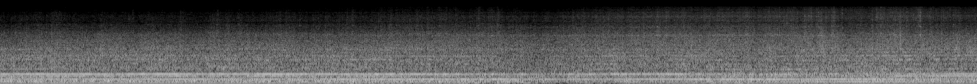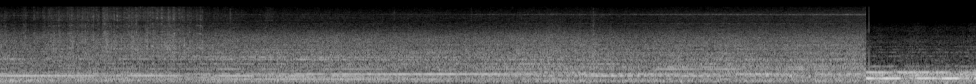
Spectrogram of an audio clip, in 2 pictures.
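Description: A forage harvester's engine roars steadily close by.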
